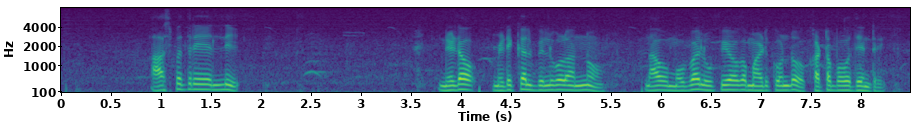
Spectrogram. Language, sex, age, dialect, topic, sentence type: Kannada, male, 25-30, Central, banking, question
